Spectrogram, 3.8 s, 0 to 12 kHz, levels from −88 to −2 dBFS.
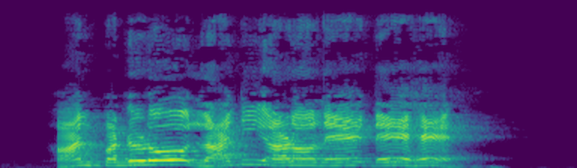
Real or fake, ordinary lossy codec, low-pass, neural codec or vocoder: real; AAC, 64 kbps; 10.8 kHz; none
